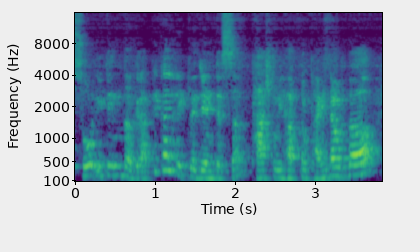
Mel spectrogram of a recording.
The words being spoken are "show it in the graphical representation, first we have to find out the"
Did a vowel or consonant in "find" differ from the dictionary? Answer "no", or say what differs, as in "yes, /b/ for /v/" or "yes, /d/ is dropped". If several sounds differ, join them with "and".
yes, /p/ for /f/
